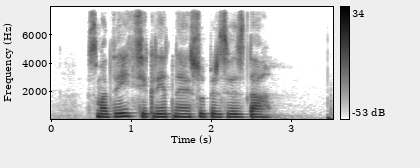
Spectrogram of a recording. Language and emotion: Russian, neutral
